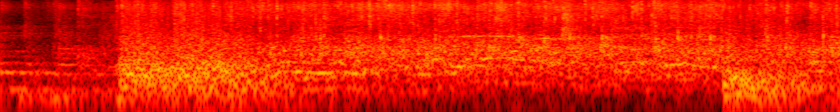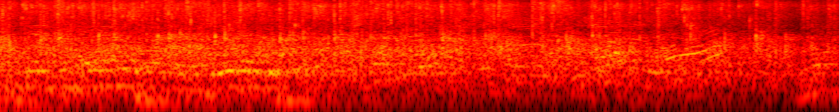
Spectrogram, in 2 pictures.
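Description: A crowd applauding, breaking out suddenly about half a second in and keeping up steady clapping, with voices mixed in.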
